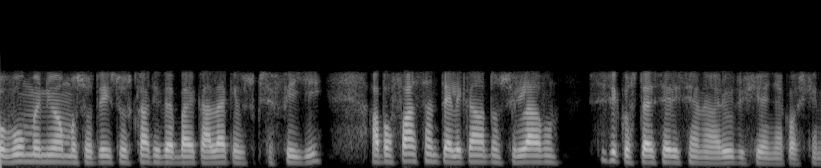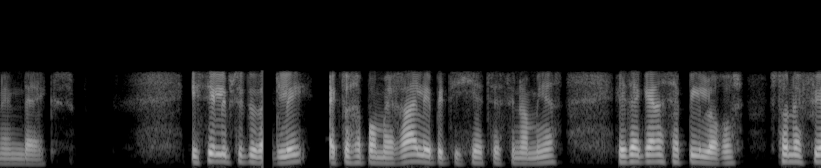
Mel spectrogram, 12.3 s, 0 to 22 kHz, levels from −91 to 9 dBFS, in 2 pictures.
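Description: At 8.12 s, just after "σύλληψη του", there is packet loss filled with silence: an 80 ms hole, which fits four 20 ms packets, ending at 8.2 s before "εκτό από μεγάλη επιτυχία". The narrowband G.711 telephone sound stops dead, with hard edges.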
